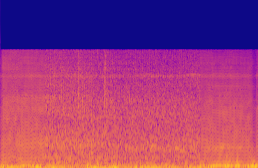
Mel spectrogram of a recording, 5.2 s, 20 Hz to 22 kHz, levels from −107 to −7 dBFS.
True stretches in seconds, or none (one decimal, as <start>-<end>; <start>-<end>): 0.9-4.0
